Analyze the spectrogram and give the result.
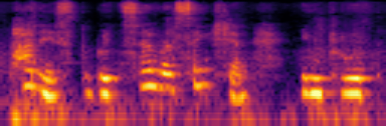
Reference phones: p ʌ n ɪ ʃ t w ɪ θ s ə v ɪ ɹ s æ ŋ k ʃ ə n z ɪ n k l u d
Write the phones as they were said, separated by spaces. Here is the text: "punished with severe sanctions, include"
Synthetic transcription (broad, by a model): p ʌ n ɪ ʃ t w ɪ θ s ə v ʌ l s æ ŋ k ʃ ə n ɪ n k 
